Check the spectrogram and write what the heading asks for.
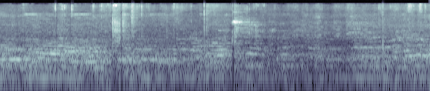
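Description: Background music and voices, with a few light clinks of a metal fork against a ceramic plate.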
